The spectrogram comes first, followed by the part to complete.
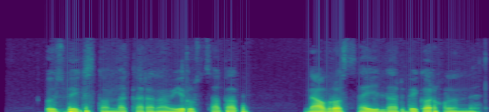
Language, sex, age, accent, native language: Uzbek, male, 18-24, Jizzax, Uzbek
